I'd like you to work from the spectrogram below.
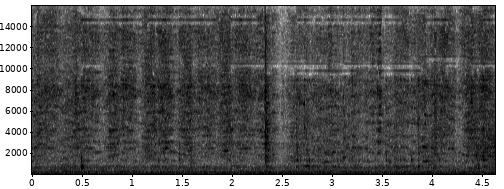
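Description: Chocolate pie filling in a pot, scraped and stirred while it boils, giving a soft continuous bubbling hiss with faint utensil scrapes and an occasional light clink.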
